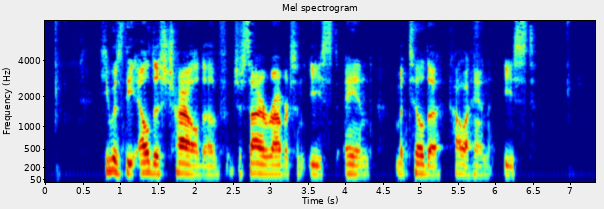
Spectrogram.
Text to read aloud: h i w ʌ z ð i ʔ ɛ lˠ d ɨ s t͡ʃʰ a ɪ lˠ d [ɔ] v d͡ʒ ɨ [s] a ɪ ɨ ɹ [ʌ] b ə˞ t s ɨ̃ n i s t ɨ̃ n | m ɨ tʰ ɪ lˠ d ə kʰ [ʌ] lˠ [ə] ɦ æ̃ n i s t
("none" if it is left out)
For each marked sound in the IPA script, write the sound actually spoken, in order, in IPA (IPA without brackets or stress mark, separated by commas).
ʌ, s, ɑ, ɑ, ə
